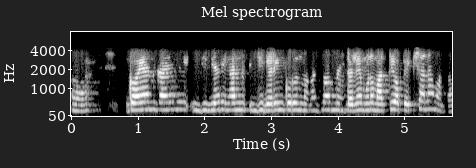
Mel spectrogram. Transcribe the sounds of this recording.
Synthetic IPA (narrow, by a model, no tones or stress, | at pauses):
ɦã | ɡɔjankajmiːiɲd͡ʑinijəɾiŋɡanind͡ʑinijəɾiŋɡ̚kəɾuːnm̤aɡad͡zɔbmiɭʈəlam̤uɳ̃əmat̪ɾiːəpekʂanamaka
